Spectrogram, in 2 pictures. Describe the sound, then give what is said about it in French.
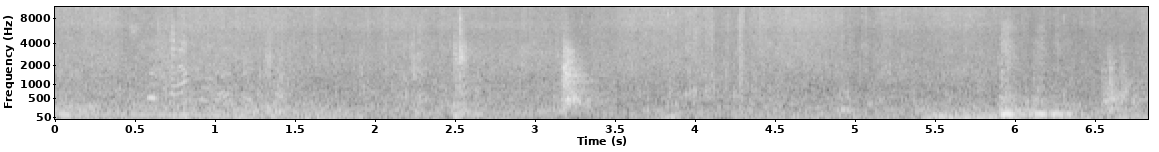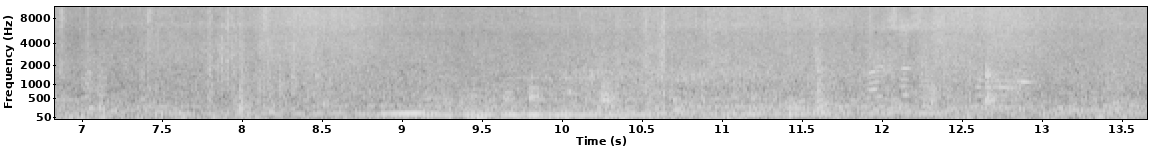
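Harbour ambience aboard a boat moored at the quay on the Île de Sein, off the tip of Brittany: steady wind and lapping water with a low rumble and a few soft knocks against the hull. “Alors là, on est dans le port de l'île de Sein. On est à quai, à bord du bateau.”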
